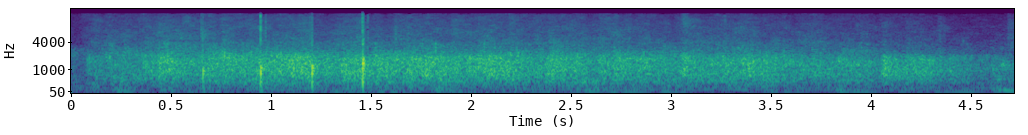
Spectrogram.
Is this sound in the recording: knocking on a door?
no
